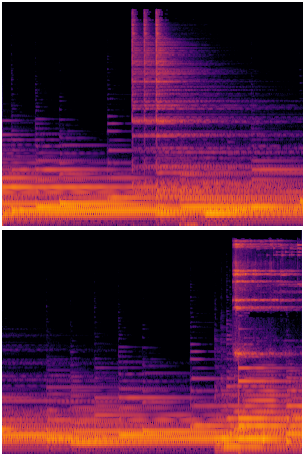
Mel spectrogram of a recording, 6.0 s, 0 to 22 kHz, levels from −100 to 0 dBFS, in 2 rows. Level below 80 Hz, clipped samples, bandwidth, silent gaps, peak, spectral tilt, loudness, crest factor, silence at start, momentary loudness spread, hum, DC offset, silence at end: -56 dBFS; under 0.1%; 19.5 kHz; none; -8 dBFS; -6.5 dB/octave; -27 LUFS; 18 dB; 0 s; 6 LU; none; under 0.1%; 0 s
